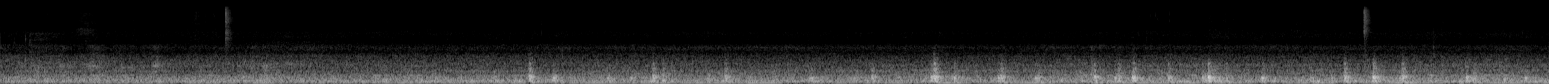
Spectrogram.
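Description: Interior running noise of a South Western Railway Desiro electric multiple unit at speed: a steady low rumble, with a quick irregular clatter of the wheels over the track that sets in about five seconds in and grows busier.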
